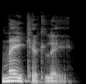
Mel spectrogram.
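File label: "nakedly", British English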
